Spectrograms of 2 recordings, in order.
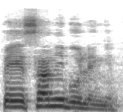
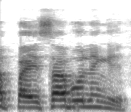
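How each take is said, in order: First: पैसा as "pesa"; पैसा with no "a" glide; wrong single vowel. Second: पैसा as "pa-esa"; correct double vowel. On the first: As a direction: keep a pure "e" in पैसा. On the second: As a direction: glide from "a" to "e" in पैसा. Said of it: "प ए मतलब पैसा". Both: Shown as a demonstration.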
